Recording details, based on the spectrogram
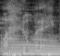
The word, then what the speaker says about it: Lilac: You still said it wrong. – Shut up. – Is it Lilac? – No. No, it's not Lilac. – Oh, love you a long time. – You know what the flower is? – A lilac? – Yeah, a lilac. – A lilac. – There you go. That's how you say it.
